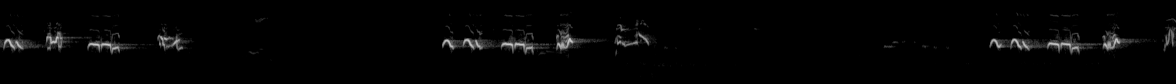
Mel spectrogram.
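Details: American robin singing in three separate bursts, each a string of short whistled, warbling caroling phrases sliding up and down, with roughly four seconds of silence between bursts and no other sounds.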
